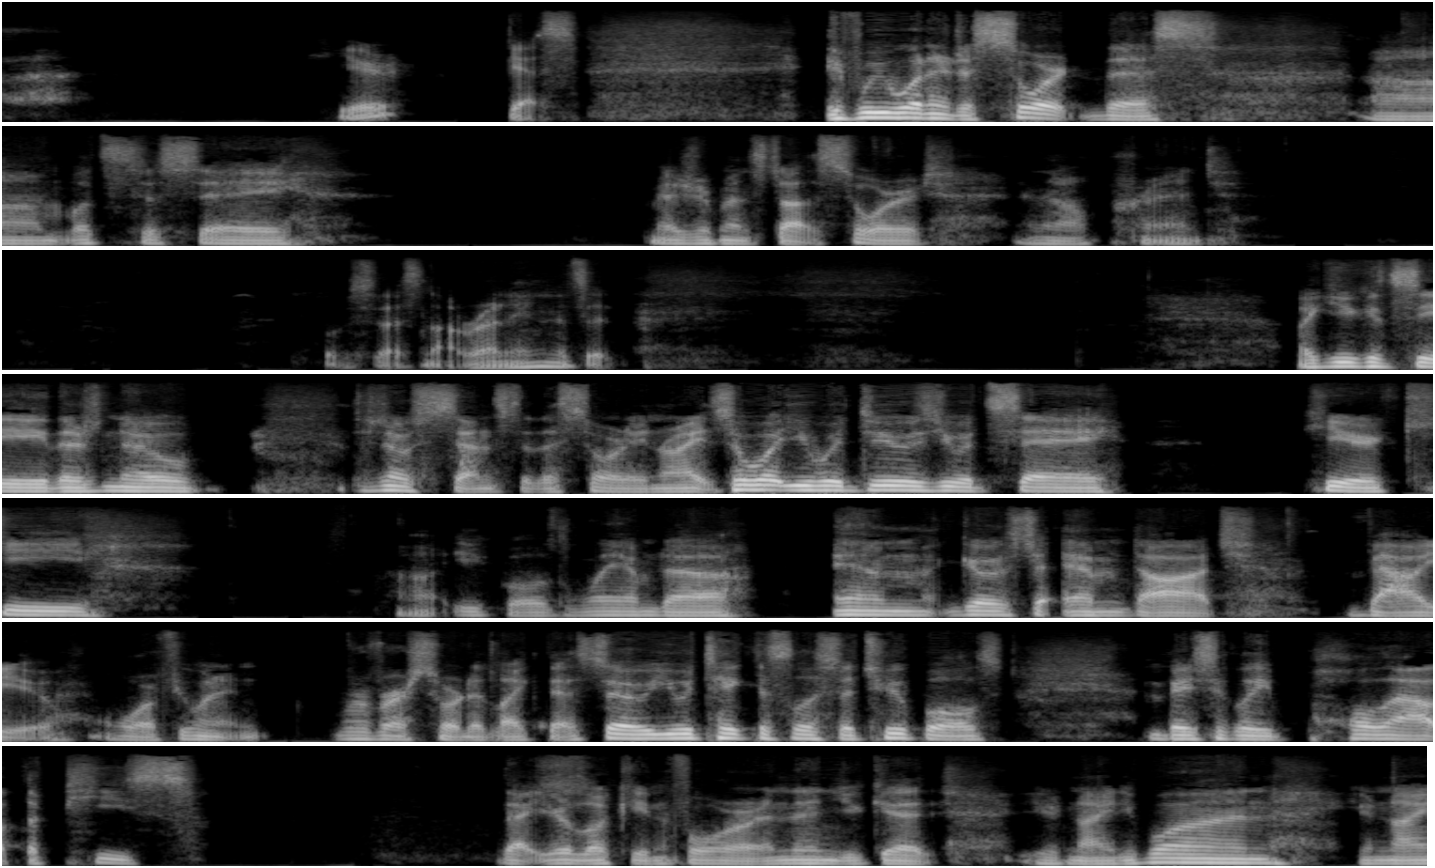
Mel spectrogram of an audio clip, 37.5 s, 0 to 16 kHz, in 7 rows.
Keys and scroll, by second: 7.9 Return, 11.3 ctrl+r, 13.7 ctrl+r, 24.1 Return, 31.9 ctrl+alt+shift+Right, 34.5 ctrl+r.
